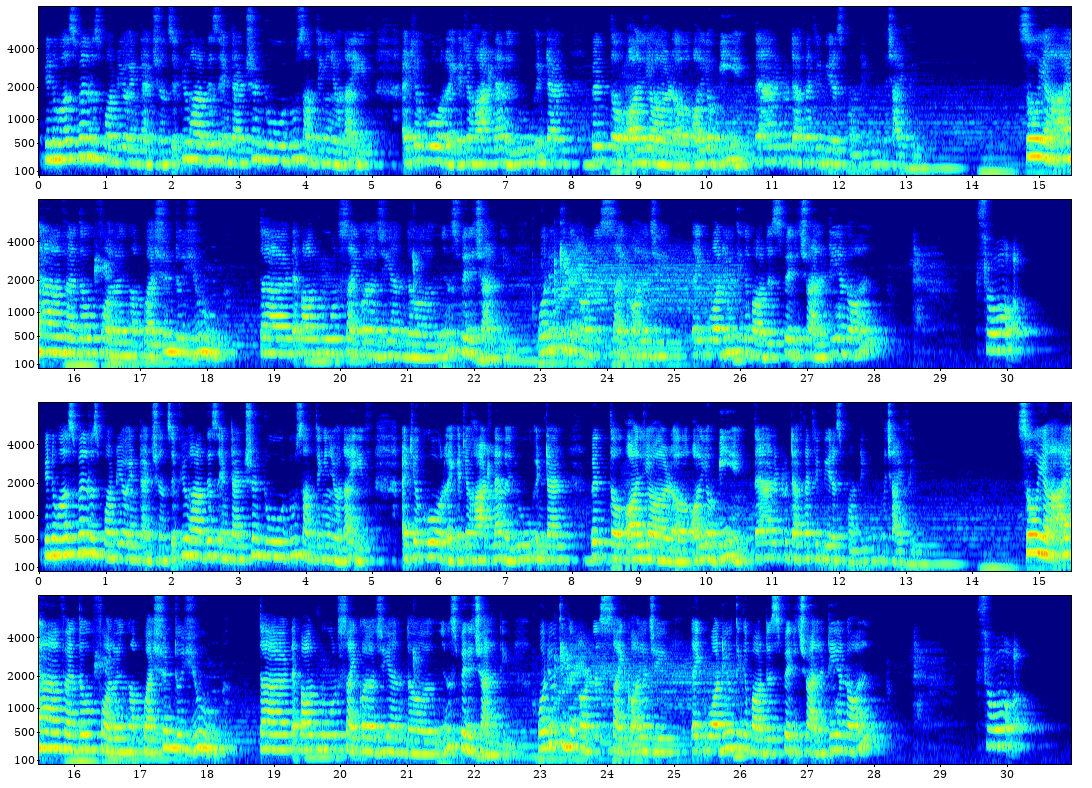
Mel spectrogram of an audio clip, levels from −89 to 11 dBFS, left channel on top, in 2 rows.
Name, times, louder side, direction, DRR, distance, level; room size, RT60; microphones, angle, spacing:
voice 1, 0.1-8.0 8.3-13.2 14.7-18.2 18.8-22.6 23.0-28.0, right 2 dB, 70° right, 4 dB, 0.3 m, -30 dB
sound 1, 7.7-26.0, left 1 dB, 50° left, 0.9 m, -46 dB
voice 2, 17.9-18.2 21.1-21.2 23.1-23.5 28.6-29.0 29.5-30.1, equal, 25° left, -2 dB, 0.5 m, -37 dB
3.2 x 2.0 x 2.5 m, 0.84 s
head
